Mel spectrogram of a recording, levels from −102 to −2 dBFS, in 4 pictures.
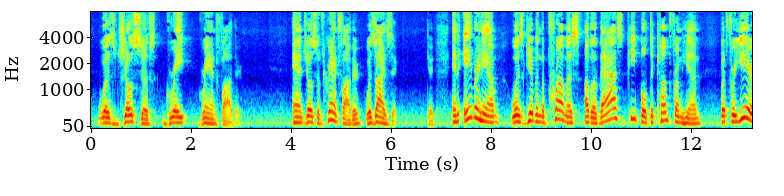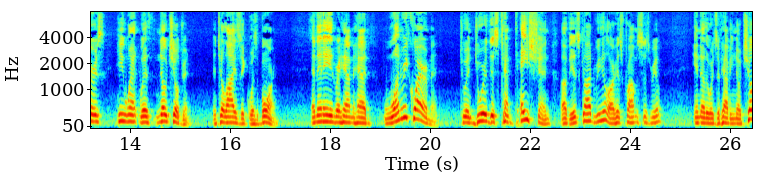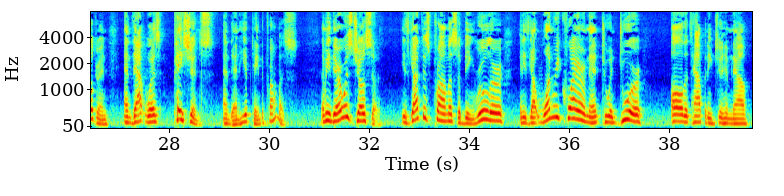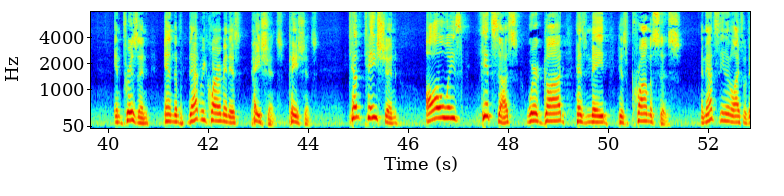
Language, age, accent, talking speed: English, 60-79, American, 135 wpm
